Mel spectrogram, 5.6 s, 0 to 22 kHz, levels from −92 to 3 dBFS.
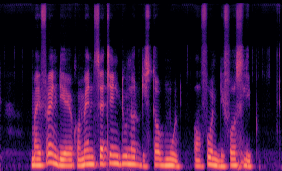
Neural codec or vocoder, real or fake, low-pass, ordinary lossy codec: autoencoder, 48 kHz, 32 numbers a frame, DAC-VAE, trained on Japanese speech; fake; none; none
